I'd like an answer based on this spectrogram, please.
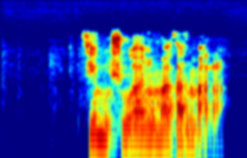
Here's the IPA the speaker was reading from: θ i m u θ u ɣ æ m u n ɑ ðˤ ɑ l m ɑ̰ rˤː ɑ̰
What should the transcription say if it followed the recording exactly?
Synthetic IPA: θ i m u ʃ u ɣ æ n u m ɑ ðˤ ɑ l m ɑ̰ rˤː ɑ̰

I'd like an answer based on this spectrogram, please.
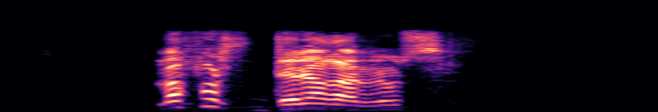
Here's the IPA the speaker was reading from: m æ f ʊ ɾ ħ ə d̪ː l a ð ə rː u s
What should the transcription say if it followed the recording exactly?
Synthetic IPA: m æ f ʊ ɾ θ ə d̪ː ɾ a ʁ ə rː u s

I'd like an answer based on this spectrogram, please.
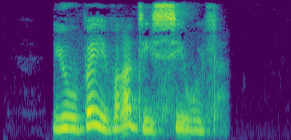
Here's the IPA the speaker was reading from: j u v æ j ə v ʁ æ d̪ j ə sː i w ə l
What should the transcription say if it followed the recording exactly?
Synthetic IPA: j u v æ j ə v ʁ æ d̪ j ə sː i w ə l

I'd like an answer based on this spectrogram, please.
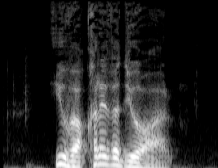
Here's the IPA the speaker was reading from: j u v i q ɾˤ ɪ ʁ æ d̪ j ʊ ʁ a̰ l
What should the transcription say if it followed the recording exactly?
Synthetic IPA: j u v æ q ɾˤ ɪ v æ d̪ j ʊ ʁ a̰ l

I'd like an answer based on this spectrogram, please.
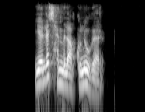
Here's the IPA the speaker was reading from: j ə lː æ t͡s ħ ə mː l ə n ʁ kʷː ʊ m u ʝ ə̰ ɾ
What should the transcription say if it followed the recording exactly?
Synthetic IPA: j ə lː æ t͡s ħ ə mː l ə ʁ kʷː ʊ n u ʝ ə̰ ɾ

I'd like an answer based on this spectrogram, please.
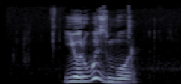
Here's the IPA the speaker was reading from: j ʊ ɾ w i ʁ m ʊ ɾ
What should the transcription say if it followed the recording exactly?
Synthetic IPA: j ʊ ɾ w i z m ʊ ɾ

